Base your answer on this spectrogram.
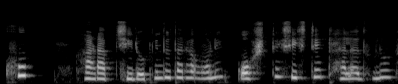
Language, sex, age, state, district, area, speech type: Bengali, female, 18-30, West Bengal, Dakshin Dinajpur, urban, spontaneous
